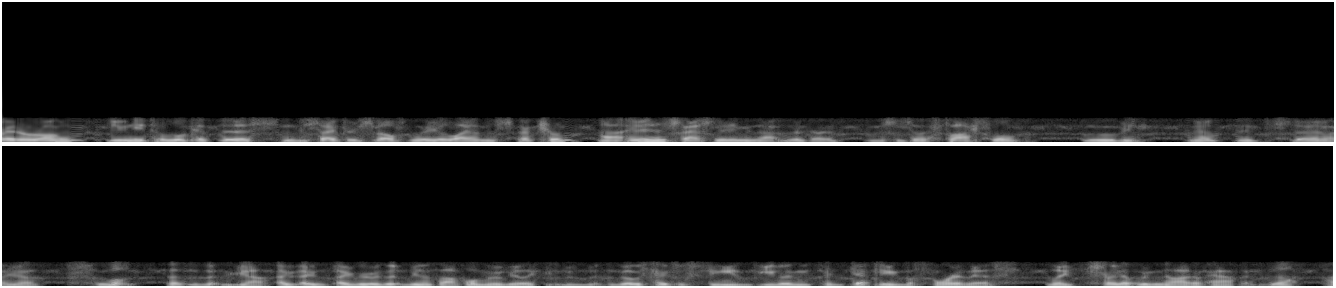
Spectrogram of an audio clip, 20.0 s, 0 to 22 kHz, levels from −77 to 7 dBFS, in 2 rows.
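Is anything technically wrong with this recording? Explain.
Yes, two faults run through the whole speech clip.

Timecode bleed is audible from start to finish as a steady chirping warble behind the speech, about 25 dB down. Linear timecode from a neighbouring track or cable is leaking in. Its square wave flips between tones near 1 and 2 kHz, and the pattern fits 30 frames per second.

Codec 2 vocoder damage is also present throughout, and it is heavy. The decoder rebuilds the voice from sine waves using only pitch, voicing, energy and envelope data, so the original waveform is gone. The result is robotic and buzzy, nothing remains above 3.8 kHz, and the coarseness points to a very low rate such as 1.6 kbit/s.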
